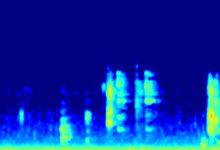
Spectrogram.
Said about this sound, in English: Excuse my chewing in the background. I love mango. Such a great snack.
